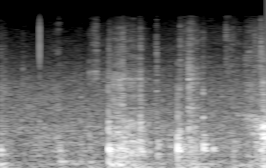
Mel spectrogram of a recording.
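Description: Scattered light clicks and scrapes of hands working at the plastic body shell of an RC touring car, trying to work it loose.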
